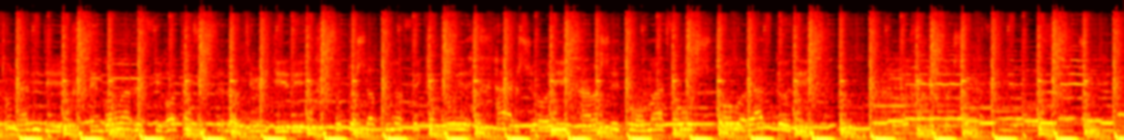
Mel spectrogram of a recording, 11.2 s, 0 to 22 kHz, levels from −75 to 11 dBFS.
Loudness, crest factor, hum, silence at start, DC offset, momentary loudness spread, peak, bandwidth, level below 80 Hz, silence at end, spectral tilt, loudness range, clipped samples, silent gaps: -10 LUFS; 8 dB; none; 0 s; under 0.1%; 3 LU; 0 dBFS; 16.5 kHz; -12 dBFS; 0 s; -4.5 dB/octave; 0 LU; under 0.1%; none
